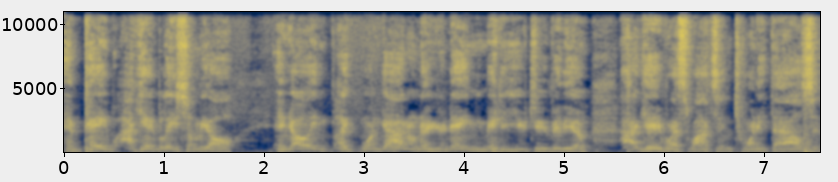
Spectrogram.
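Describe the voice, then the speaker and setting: Over noticeable background noise, a man with an American accent talks at a high pitch with lively intonation. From Virginia, US. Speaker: YouTuber and internet radio host. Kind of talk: casual reaction commentary. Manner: rambling, casual with profanity.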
